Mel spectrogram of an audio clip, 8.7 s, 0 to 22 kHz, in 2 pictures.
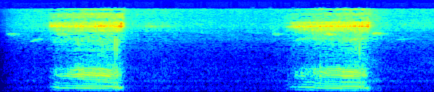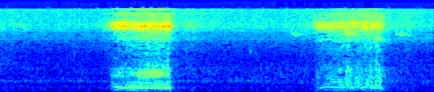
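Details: Four short, squeaky, whistling snores from a sleeping puppy, about 25 breaths a minute, with quiet pauses between; snoring.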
